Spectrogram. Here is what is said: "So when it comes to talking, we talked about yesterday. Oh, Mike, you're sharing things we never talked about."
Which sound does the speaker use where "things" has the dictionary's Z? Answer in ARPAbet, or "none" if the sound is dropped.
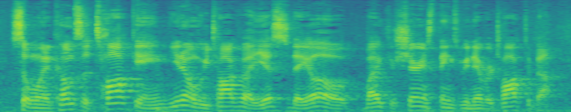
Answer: Z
